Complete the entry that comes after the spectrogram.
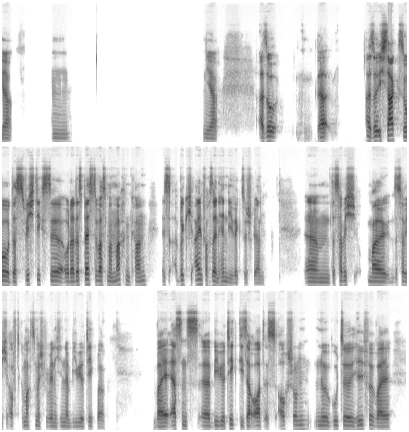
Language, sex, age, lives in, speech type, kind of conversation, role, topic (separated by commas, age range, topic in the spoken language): German, male, 25-29, Germany, conversation, podcast, guest, Wie lernst du normalerweise am effektivsten?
